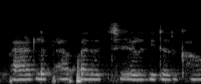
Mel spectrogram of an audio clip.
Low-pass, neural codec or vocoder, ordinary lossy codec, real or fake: 7.2 kHz; vocoder, 22.05 kHz, 80 mel bands, HiFi-GAN; none; fake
